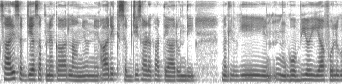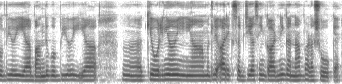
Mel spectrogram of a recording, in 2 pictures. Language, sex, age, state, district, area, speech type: Dogri, female, 30-45, Jammu and Kashmir, Samba, rural, spontaneous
